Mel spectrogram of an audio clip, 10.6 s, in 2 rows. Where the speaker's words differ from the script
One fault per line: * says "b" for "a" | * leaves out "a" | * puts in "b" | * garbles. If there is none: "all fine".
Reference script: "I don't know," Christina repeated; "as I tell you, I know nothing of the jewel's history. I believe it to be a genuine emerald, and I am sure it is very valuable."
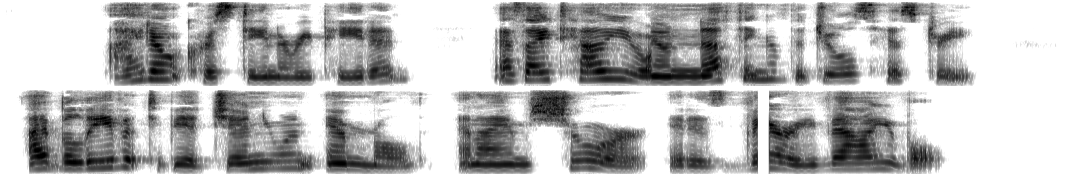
* leaves out "know"
* leaves out "I"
